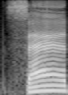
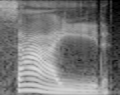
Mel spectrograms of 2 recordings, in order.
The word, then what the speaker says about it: Saeed: It's like, pick a vowel, dude, Can you just decide, is it sad? Is it seed? No, it's Saeed.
